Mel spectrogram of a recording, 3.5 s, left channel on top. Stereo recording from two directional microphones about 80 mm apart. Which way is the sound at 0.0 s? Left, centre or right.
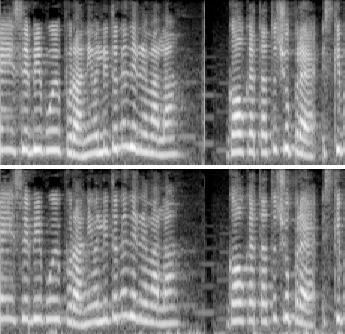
Left.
